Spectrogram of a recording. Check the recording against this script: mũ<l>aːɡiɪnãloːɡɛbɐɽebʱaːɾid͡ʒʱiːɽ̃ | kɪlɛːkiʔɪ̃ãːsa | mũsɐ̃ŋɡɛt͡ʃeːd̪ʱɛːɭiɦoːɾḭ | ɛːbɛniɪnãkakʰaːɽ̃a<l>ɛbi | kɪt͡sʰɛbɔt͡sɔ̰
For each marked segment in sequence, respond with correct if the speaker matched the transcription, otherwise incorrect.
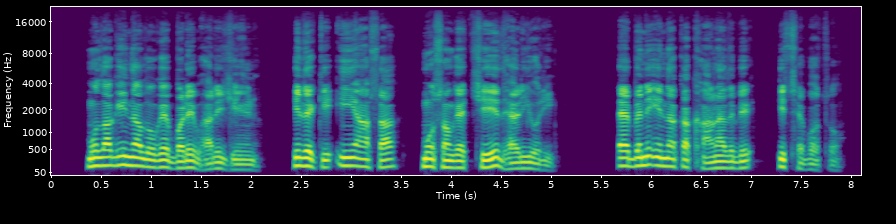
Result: correct, correct

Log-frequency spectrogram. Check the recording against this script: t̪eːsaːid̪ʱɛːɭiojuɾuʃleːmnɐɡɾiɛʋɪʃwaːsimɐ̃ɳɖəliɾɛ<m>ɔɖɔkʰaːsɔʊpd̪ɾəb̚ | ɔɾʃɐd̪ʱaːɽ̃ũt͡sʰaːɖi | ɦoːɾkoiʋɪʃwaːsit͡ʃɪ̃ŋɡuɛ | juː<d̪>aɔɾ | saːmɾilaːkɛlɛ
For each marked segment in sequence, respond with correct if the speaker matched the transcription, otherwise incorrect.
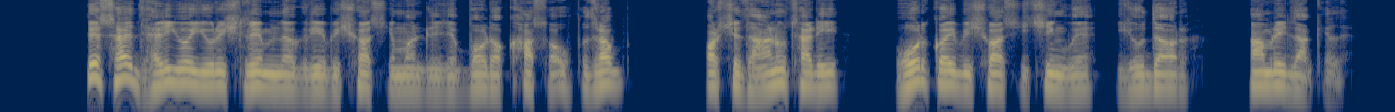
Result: incorrect, correct

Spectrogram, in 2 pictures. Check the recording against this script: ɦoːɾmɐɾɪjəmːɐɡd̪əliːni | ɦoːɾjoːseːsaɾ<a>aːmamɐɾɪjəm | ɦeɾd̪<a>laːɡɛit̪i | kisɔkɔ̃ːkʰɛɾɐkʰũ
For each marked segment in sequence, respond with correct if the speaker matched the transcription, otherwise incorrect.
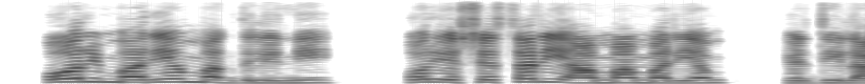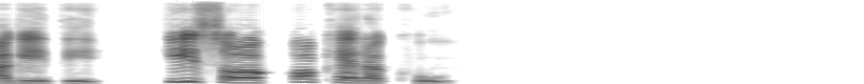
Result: incorrect, incorrect

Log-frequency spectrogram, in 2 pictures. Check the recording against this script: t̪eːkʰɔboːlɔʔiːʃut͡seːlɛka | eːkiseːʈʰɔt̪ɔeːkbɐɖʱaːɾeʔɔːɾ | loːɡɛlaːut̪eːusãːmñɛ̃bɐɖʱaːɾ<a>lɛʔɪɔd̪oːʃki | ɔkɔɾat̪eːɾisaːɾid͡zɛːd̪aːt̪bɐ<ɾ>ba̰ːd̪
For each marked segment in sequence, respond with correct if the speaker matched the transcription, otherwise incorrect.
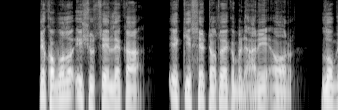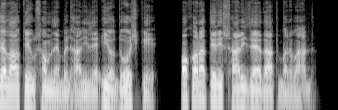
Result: incorrect, correct

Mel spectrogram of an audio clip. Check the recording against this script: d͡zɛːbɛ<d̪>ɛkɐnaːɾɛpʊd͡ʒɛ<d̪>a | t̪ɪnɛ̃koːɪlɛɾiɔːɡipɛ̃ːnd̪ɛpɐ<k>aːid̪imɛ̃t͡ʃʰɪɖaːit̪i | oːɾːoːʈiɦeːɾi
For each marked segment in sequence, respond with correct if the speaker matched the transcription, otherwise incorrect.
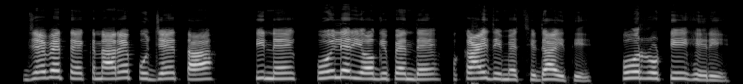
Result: incorrect, incorrect, correct

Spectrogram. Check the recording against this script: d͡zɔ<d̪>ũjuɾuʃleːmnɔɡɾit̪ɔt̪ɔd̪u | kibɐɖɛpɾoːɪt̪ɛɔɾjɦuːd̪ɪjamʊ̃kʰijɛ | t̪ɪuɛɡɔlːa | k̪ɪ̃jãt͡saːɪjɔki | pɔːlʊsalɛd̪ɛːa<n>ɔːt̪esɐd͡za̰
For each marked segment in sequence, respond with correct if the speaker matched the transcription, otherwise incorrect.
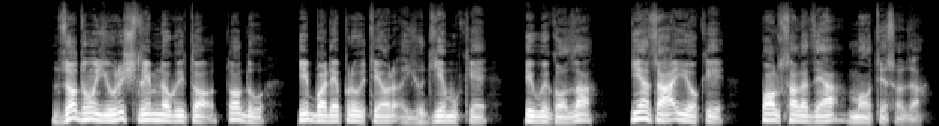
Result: correct, incorrect

